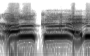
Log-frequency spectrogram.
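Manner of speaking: high, helpless giggly wheeze; laughing to tears. Real, not acted. Friend telling of the sock interview, laughing till crying. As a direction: barely get it out for laughing. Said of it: "So, I'm crying".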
